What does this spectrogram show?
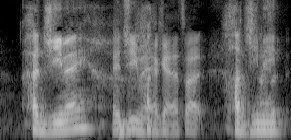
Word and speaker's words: Hajime: Hajime.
